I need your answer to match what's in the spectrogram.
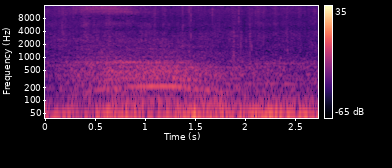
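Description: A bus engine idles in a steady, low rumble with a faint droning hum, continuous for the whole stretch, with no voices, as people get back on the bus at a radioactive nuclear plant site.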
